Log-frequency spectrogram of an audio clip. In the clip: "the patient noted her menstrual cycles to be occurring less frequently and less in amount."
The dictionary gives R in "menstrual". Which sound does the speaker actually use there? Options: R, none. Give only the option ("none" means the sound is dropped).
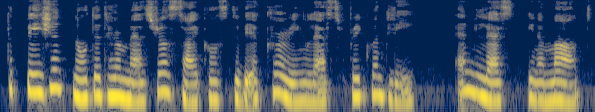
R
